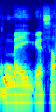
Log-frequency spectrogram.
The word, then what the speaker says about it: Magus: I'm going to actually go with Magus. I like the hard G. – I believe it is Magus.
